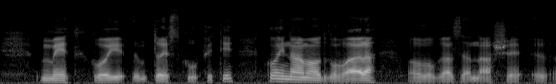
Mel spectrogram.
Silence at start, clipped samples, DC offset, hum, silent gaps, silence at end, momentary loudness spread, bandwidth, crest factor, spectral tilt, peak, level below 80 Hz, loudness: 0.05 s; under 0.1%; under 0.1%; none; none; 0 s; 12 LU; 13 kHz; 20 dB; -6 dB/octave; -10 dBFS; -56 dBFS; -30 LUFS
